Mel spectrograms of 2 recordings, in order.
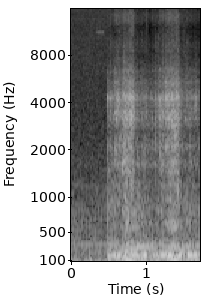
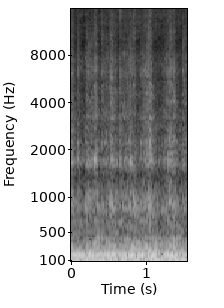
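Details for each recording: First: Truck with an aggressive camshaft, tuned with HP Tuners, in closed loop with fuel trims near -15%. The engine settles into an uneven, loping, choppy idle that worsens. It runs rich; the fix is removing about 20% fuel from the VE table. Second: V8 truck with an aggressive camshaft, after idle retuning with HP Tuners: deep, steady idle around 700 rpm with an even, unbroken lope and no misses or knocks. Fuel trims are near perfect; clean idle.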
